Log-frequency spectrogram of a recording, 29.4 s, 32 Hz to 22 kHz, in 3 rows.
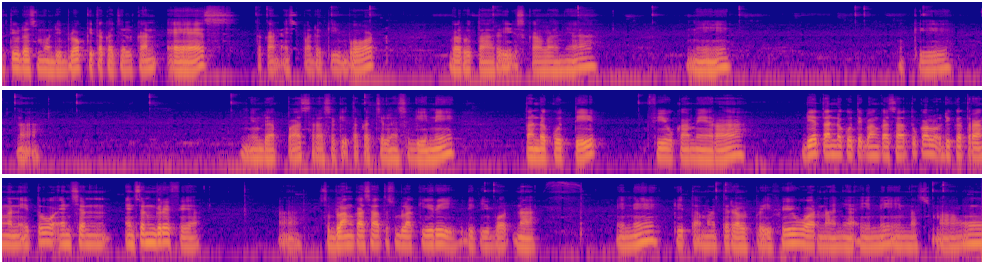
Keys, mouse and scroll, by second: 2.6 click, 3.3-4.3 scroll up 2, 4.3 click, 5.1 click, 5.8 click, 6.9 s, 8.5 click, 9.8 click, 11.4 click, 23.7 click, 25.2 z, 28.3 click, 29.2-29.4 drag.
